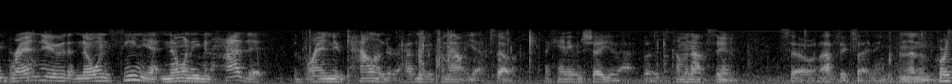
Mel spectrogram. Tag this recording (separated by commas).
Speech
